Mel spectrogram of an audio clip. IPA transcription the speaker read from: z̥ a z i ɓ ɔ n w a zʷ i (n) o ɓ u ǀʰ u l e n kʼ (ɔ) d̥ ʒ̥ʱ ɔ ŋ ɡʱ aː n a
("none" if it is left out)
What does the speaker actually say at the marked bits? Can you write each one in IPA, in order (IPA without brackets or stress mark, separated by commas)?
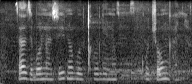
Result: n, u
